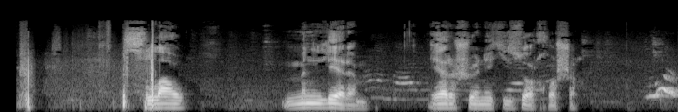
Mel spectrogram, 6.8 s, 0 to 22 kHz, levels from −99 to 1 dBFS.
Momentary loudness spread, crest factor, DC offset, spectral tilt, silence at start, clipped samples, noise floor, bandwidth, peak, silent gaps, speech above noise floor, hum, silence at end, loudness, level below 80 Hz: 22 LU; 24 dB; under 0.1%; -4.5 dB/octave; 0.2 s; under 0.1%; -60 dBFS; 11.5 kHz; 0 dBFS; none; 40 dB; none; 0 s; -21 LUFS; -56 dBFS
